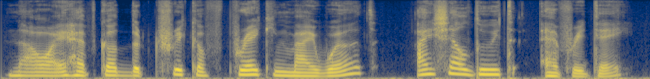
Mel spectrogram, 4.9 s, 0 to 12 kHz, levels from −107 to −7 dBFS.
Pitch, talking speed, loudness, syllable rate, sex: 170 Hz, 195 wpm, -19 LUFS, 4.6 syllables/s, female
